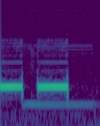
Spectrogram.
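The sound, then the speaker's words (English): A phone number being dialed as Mikel Arteta rings Jürgen Klopp: two steady, mid-pitched electronic telephone tones in quick succession, each lasting a fraction of a second with a short gap between, over a faint low hum. “He's going to have to do some ringing round, isn't he?”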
